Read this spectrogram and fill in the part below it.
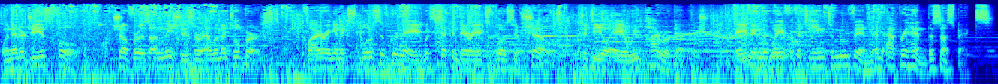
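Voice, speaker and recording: A man reading a scripted explainer about a game character in a polished, measured delivery. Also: medium pitch. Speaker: video narrator. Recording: loud music behind voice. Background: game trailer music.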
